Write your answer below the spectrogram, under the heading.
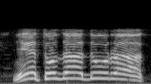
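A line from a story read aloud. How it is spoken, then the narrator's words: Shouting after someone. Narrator (Russian): кричал ей вслед Мыльников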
